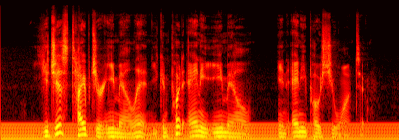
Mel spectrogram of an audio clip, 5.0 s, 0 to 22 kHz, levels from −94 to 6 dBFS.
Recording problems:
electrical hum; noticeable; throughout; 50 Hz, 15 dB below the speech

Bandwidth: 18.5 kHz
